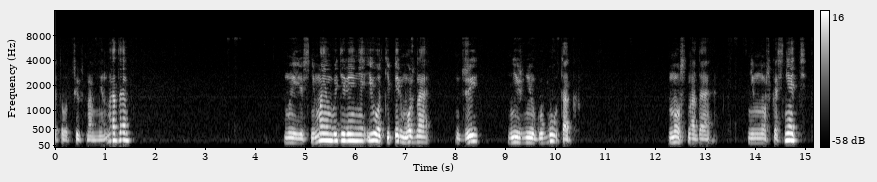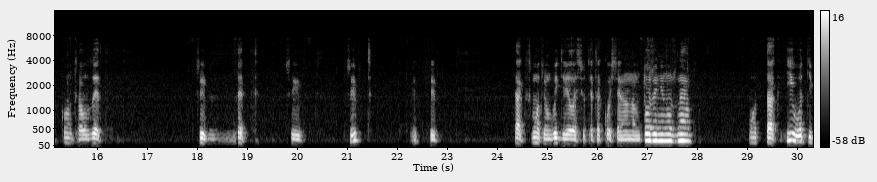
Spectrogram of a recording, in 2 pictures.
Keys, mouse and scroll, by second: 0.1 shift+click, 0.1 middle click, 3.0 shift+click, 3.9 middle click, 5.8 shift+click, 13.7 shift+click, 16.1 click, 18.1 ctrl+z, 20.4 shift+click, 21.4 shift+click, 23.4 shift+click, 25.7 shift+click, 27.3 middle click, 29.6 shift+click.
